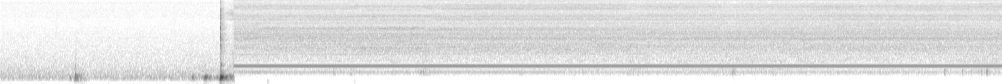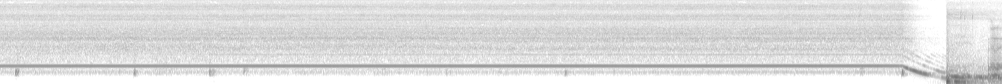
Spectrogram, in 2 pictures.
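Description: Black and Decker heat gun switched on with a sharp click about three seconds in, then running steadily with a fan whine and a rush of hot air. Near the end it is switched off, and the whine falls as the fan spins down.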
